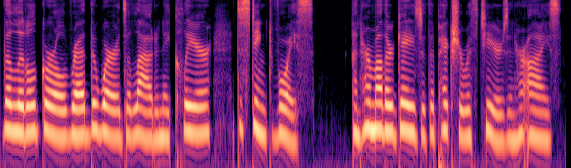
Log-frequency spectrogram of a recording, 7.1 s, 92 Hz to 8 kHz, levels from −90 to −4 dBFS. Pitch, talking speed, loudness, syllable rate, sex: 225 Hz, 200 wpm, -16 LUFS, 5.0 syllables/s, female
